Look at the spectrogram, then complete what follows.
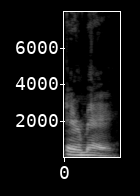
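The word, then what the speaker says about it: Hermès: Dresden Hermes, or Hermé. Let's call it Hermé. – Okay. – Hermé, I believe, is the French pronunciation.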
